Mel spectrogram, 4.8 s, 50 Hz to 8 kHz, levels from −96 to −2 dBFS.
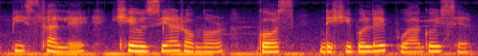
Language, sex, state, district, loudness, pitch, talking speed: Assamese, female, Assam, Kamrup Metropolitan, -17 LUFS, 205 Hz, 90 wpm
